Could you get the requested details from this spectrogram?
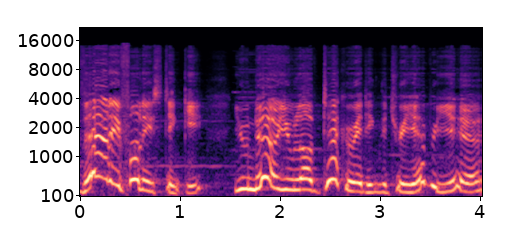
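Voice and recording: This put-on character voice has a fairly high pitch and a fairly quick pace. Faint music sits in the background.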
